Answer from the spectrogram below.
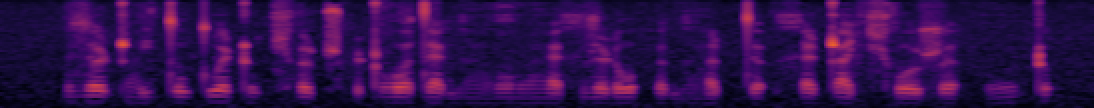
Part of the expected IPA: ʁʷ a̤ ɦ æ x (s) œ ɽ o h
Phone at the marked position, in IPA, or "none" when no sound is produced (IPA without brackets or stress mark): z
